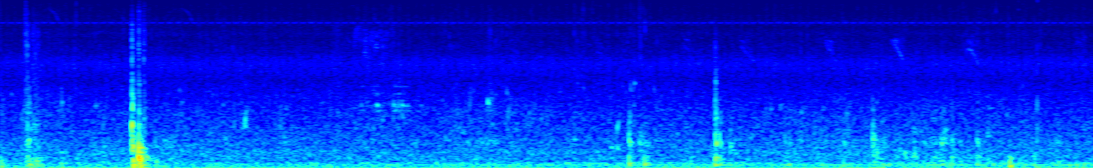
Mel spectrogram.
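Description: Wind buffeting the microphone in a steady low rumble, with a few knocks and clunks of gear being handled in the boat, the loudest about a second and a half in.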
